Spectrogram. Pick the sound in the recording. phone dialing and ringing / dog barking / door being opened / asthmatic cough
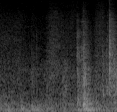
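door being opened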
